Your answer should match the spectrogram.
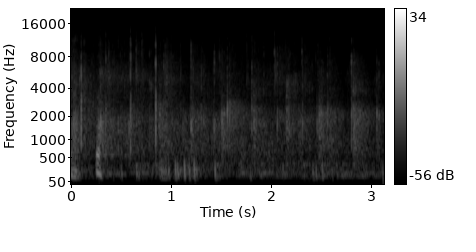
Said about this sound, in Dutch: Nou, prijs de Heer. Ik geef er een applaus.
